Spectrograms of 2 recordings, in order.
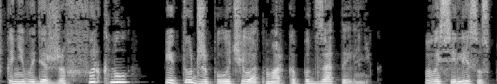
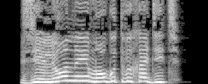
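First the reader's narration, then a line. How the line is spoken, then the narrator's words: Ringing shout. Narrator (Russian): Звонко крикнула вожатая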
